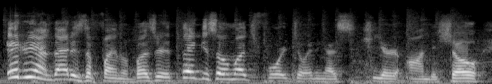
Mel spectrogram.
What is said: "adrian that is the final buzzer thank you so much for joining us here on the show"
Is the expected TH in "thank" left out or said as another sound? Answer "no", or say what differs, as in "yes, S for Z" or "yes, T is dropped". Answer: no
